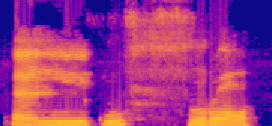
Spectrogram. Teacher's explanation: نفخم الراء لأنها مفتوحة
